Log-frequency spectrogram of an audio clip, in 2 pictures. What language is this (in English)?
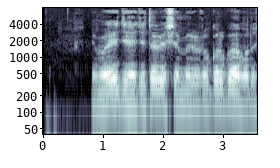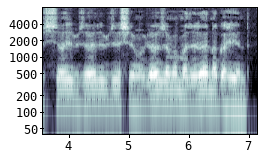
Kinyarwanda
